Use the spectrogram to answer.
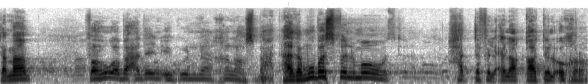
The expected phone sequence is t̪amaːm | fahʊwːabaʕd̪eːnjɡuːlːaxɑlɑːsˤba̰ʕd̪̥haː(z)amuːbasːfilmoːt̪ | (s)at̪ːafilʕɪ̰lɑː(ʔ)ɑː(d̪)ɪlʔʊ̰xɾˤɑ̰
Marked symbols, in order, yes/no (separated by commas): no, no, no, no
